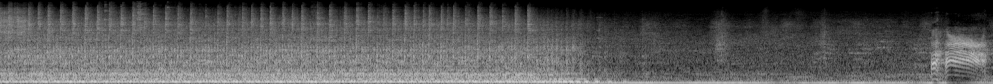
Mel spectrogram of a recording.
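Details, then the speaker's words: KTM 125 XC two-stroke with a starter that had failed, after a wiring connection was tightened: starter cranks steadily for about six seconds, then the engine fires and settles into a smooth idle; electric start fixed. "i think we're good to go i think we fixed it oh that makes me happy"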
